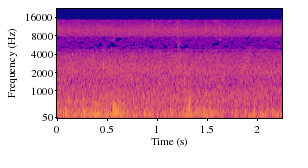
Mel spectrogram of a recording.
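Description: Steady rushing noise of wind buffeting the microphone.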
